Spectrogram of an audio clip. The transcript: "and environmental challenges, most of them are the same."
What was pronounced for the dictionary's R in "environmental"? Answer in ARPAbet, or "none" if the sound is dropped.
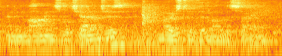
none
